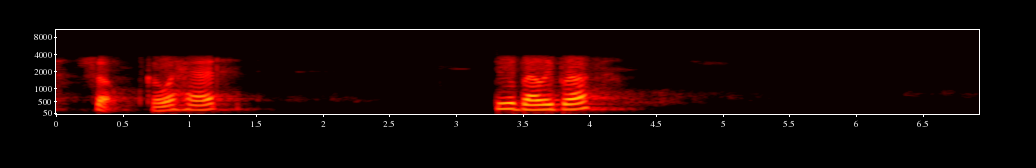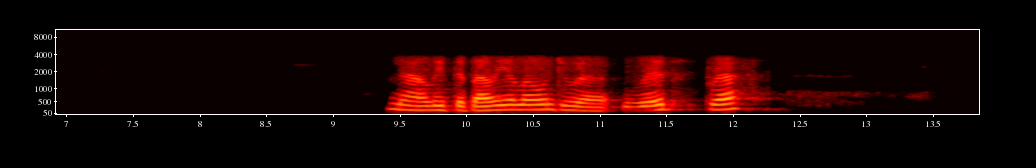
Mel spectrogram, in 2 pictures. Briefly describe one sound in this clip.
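A woman speaks calmly over an online call, guiding a class in short phrases.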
